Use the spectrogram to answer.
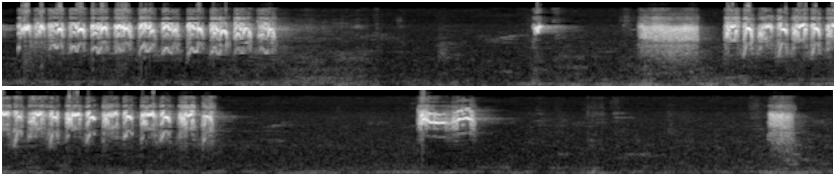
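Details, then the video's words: Crimson sunbird in full song, used as a vocal model for other cage birds: two long rapid high trills, each over a second, followed by a few single sharp chips. "Sogon Ontong Gacor"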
